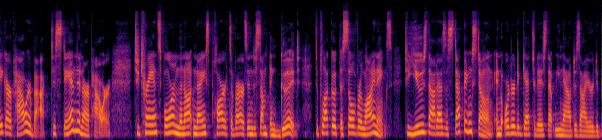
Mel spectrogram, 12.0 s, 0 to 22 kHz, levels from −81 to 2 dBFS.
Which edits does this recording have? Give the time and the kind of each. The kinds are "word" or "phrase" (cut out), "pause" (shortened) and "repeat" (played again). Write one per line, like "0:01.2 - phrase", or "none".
0:03.9 - word
0:04.9 - word
0:10.7 - word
